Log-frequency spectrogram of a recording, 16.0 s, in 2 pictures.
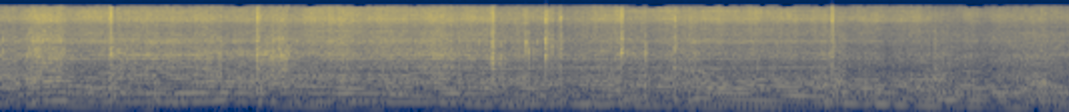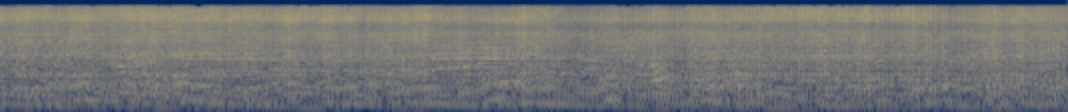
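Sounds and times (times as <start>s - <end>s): motorcycle engines revving: 0.0s - 16.0s.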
